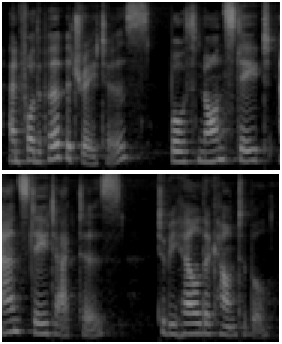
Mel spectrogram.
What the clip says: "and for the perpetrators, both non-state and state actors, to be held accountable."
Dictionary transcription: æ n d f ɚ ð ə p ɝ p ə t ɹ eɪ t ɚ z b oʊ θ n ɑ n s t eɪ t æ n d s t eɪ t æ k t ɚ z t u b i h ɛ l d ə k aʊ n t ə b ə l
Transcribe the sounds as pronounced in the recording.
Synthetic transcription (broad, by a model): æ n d f ɚ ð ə p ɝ p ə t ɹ eɪ t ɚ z b oʊ θ n ɑ n s t eɪ t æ n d s t eɪ t æ k t ɚ z t u b i h ɛ l d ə k aʊ n t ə b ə l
